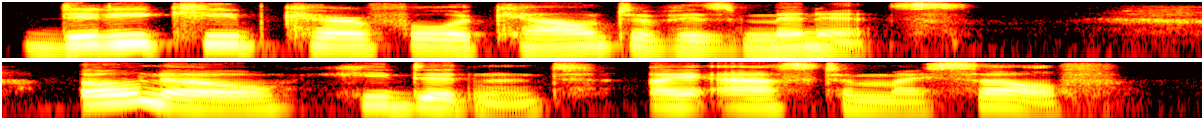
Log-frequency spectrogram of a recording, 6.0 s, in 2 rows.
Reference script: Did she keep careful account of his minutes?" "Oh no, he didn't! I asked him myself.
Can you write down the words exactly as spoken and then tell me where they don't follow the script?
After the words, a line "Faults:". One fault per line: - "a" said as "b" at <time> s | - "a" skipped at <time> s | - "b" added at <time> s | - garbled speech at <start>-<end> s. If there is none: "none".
Did he keep careful account of his minutes?" "Oh no, he didn't! I asked him myself.
Faults:
- "she" said as "he" at 0.3 s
